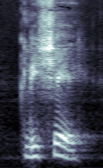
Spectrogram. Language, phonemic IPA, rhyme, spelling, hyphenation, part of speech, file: Dutch, /kliˈʃeː/, -eː, cliché, cli‧ché, noun, Nl-cliché.ogg
- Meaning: 1. a cliché 2. an unoriginal work 3. a printing plate, a stereotype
